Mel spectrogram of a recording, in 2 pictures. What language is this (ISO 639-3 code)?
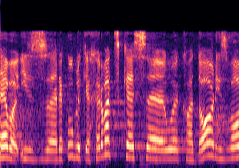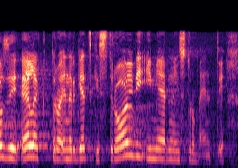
hrv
